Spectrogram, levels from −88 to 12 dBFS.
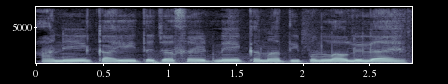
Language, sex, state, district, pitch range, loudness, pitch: Marathi, male, Maharashtra, Washim, 150-155 Hz, -13 LUFS, 150 Hz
